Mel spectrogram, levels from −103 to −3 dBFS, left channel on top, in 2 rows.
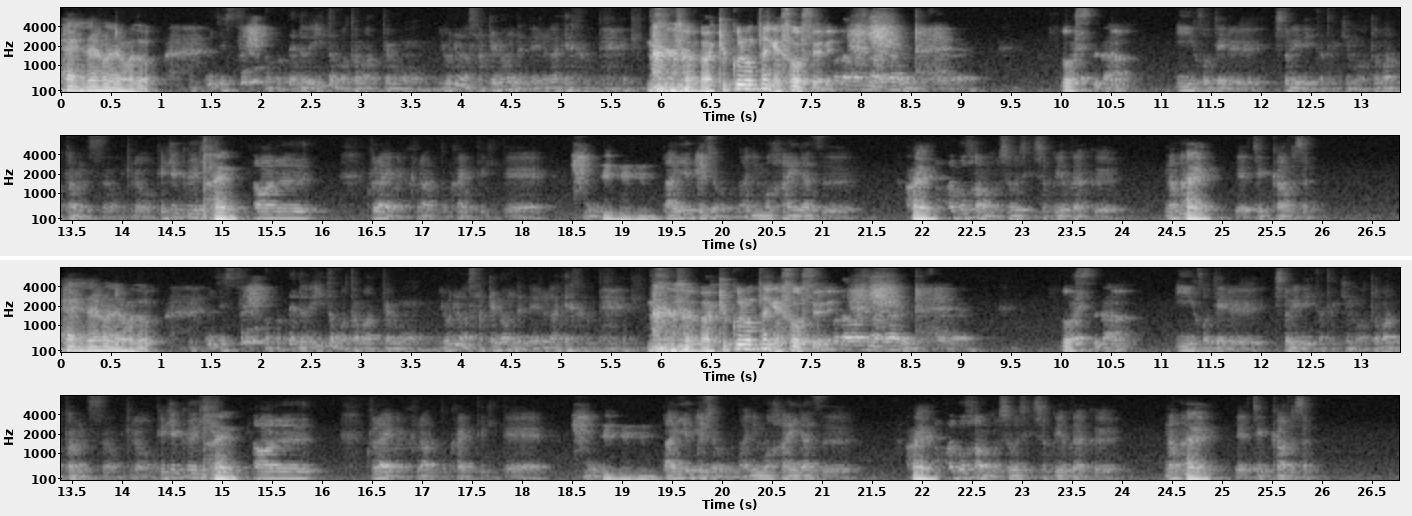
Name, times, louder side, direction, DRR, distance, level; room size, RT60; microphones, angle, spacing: voice 1, 0.0-1.4 1.9-2.0 5.9-8.3 10.0-10.1 14.8-15.1 18.5-19.3 21.8-22.1 24.6-24.8, left 2 dB, 30° left, 6 dB, 0.4 m, -22 dB
voice 2, 1.3-5.8 7.1-9.1 9.4-9.6 10.0-10.7 11.1-15.0 15.3-15.9 16.2-18.2 18.6-18.9 19.4-21.3 21.9-23.9 24.4-24.8 25.1-25.8, right 1 dB, 35° right, -3 dB, 2.3 m, -38 dB
8.0 x 3.7 x 3.3 m, 0.42 s
head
